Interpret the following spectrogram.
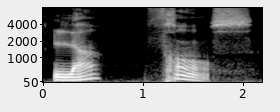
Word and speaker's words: France: La France. La France. Okay? AN here, nasal en, la France.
